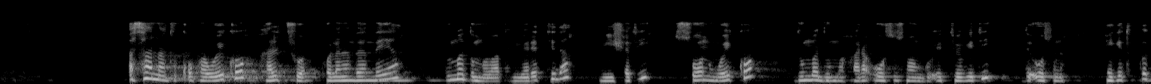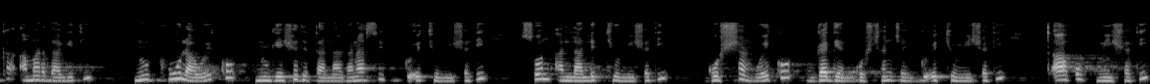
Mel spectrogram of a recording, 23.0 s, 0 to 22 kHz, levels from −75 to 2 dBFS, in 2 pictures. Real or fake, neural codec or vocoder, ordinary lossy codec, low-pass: real; none; Opus, 32 kbps; 7.2 kHz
